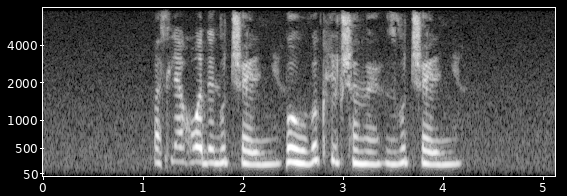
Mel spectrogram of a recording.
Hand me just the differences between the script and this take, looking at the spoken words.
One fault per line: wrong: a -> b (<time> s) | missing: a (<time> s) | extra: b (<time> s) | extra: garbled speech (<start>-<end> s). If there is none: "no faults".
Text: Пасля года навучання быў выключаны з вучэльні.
wrong: навучання -> вучэльні (1.8 s)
